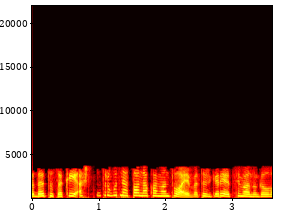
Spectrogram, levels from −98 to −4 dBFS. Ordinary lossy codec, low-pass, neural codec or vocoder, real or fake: MP3, 24 kbps; 3.6 kHz; none; real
